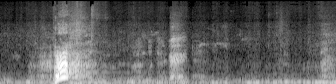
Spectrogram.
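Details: A single sharp bark from Leo, a pet German Shepherd, is followed by a softer short yelp, then quiet background.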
